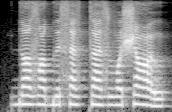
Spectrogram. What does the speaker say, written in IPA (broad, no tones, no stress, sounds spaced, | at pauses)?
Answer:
d̪ ɛ zˤ ɑ d̪ ə s a z t a z v ɒ ʃ ɑ ʊ̯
